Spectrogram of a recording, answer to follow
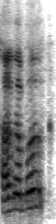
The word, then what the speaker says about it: Haugabook: yes Miss Deja I believe the name is pronounced Huger book but Mike and Deja they kind of you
